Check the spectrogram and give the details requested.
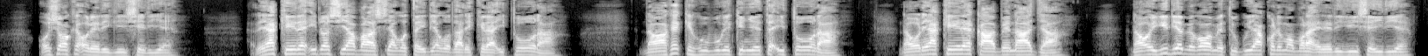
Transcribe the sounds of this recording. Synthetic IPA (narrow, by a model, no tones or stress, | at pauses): oɕ̬ɔkɛoɾeɾiɣiʃeɾiɛ | ɾeakeːɾɛʔidɔɕiaβaɾaɕijaɣotaiðiaɣoðaɾekeɾaitoɾa | nawakɛkeɦuːβuɣekiɲetɛitoːɾa | naoɾeakeːɾɛkaːbenad͡ʒa | naoiɣiðiɛmeɣɔɔmetuɡujakoɾemamɔɾaeɾeɾiɣiʃeiɾiɛ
